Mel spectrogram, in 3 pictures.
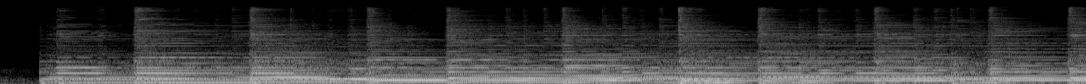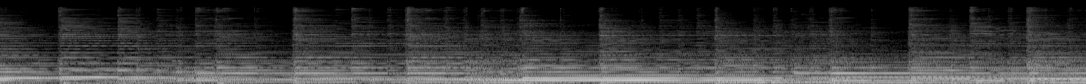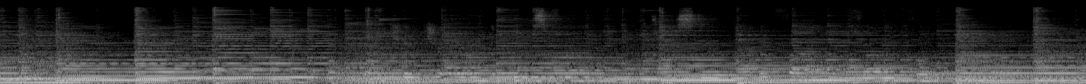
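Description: Live acoustic music: a steel-string acoustic guitar strummed and picked, with a second held melody line over it, starting about half a second in as the song begins.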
